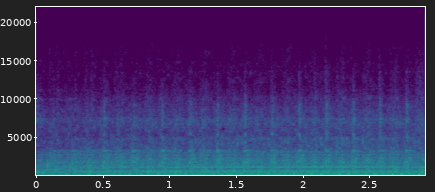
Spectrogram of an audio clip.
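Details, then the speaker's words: EZGO gas golf cart, long stored and never run right: low uneven chugging with irregular misfiring pulses and no steady rhythm after fitting a new carburetor, sounding fuel-starved. It still runs rough, same as before. "sounds like it's struggling for gas still but let me take a minute for that carb to fill up"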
